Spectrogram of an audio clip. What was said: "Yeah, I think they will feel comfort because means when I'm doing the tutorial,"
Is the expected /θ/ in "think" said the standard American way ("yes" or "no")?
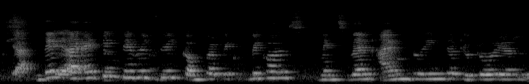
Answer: no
